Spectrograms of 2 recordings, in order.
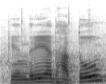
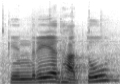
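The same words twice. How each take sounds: Both takes have the same delivery.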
